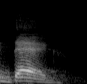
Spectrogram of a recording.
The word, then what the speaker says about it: DAG: A directed graph that contains no cycles is called a directed acyclic graph, which we call pronounce as a DAG.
